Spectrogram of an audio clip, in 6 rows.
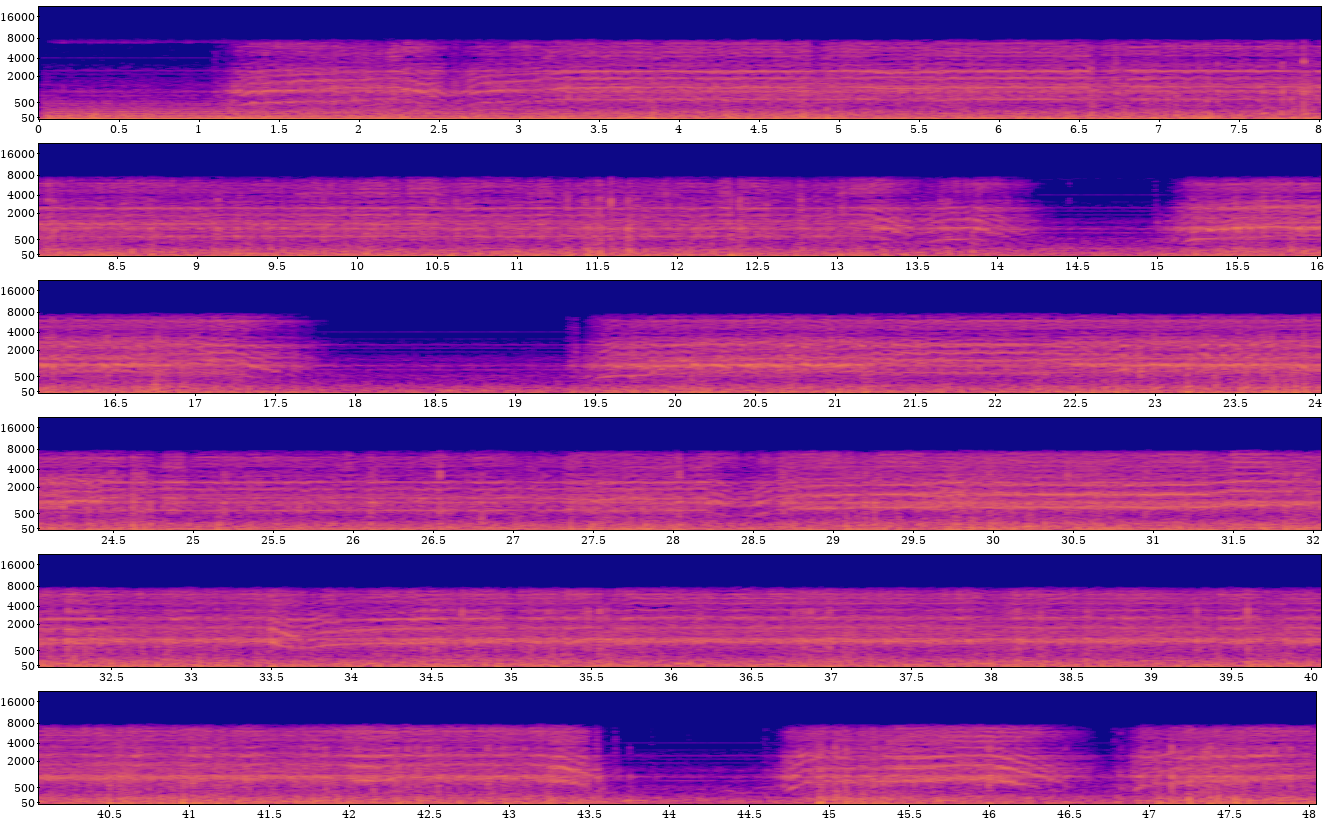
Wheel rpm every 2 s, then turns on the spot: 20, 120, 160, 160, 160, 160, 150, 60, 140, 20, 140, 160, 160, 160, 150, 200, 220, 220, 230, 230, 230, 200, 90, 100.
none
